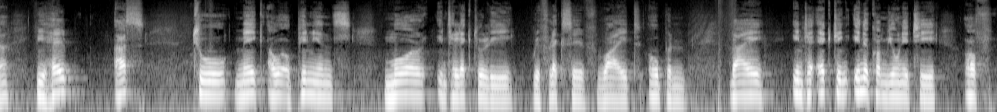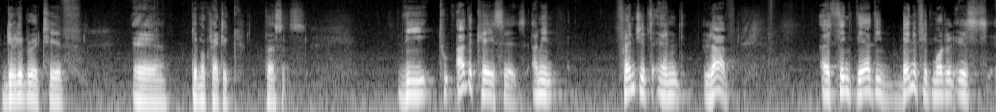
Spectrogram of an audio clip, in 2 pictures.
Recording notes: This talk, the Dewey Lecture in Law and Philosophy, was recorded on November 12, 2014.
